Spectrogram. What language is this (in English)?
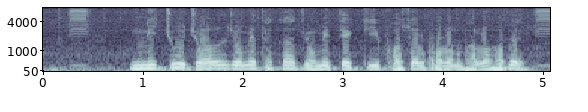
Bangla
